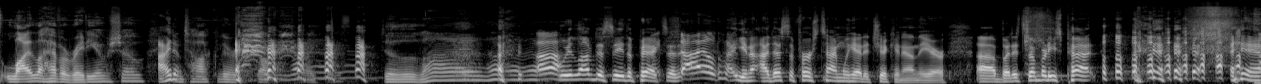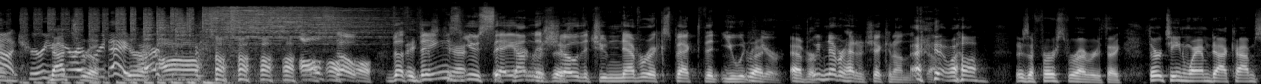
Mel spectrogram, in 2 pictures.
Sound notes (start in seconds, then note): 16.0 laughter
